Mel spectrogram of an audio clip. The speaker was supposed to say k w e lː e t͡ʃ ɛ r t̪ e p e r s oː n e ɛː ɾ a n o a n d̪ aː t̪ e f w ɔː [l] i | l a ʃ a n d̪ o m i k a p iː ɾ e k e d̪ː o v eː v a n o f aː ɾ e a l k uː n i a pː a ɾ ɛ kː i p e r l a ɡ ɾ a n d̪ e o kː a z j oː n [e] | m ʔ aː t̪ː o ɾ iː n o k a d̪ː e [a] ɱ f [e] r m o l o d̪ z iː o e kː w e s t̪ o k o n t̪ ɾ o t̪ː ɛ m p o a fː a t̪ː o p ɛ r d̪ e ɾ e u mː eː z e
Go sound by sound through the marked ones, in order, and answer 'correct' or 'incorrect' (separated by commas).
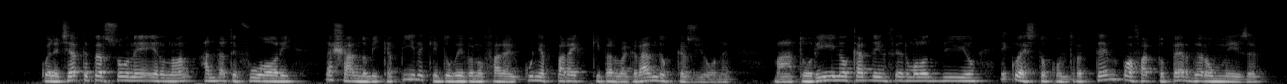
incorrect, correct, incorrect, correct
